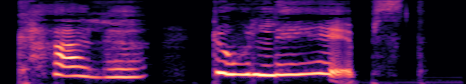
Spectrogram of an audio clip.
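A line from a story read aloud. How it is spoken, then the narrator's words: Sobbing. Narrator (German): schluchzte sie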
